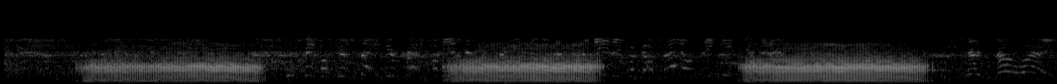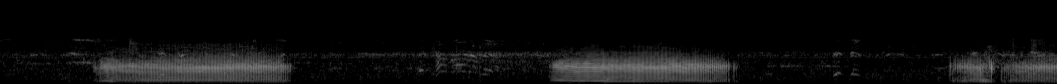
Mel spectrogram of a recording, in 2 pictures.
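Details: Snoring: regular loud, buzzing snores, about 13 per minute, each lasting nearly two seconds, with quiet pauses between.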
